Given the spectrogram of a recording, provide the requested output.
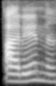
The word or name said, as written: arena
